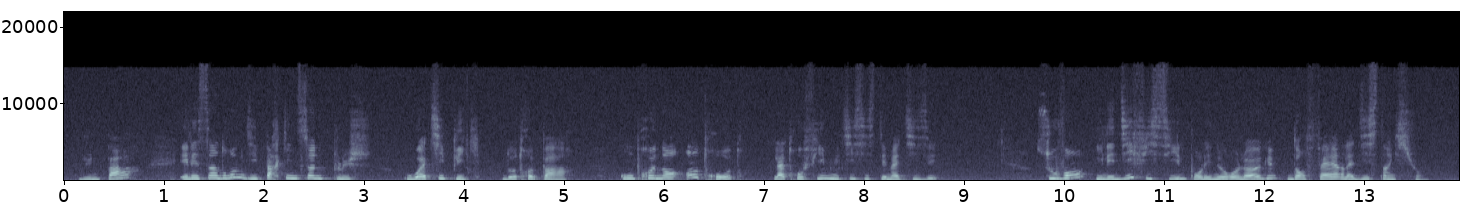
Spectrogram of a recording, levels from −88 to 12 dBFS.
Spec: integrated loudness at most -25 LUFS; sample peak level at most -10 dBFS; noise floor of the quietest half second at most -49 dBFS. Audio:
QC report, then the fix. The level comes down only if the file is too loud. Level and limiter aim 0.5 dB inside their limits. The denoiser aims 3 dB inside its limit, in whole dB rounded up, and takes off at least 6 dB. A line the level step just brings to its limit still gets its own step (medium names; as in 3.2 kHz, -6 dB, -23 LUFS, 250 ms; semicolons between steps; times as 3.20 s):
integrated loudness -23.0 LUFS: fail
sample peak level -4.5 dBFS: fail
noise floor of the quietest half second -46 dBFS: fail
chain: noise reduction 6 dB, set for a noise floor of -46 dBFS; trim -2.5 dB; peak limiter -10.5 dBFS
